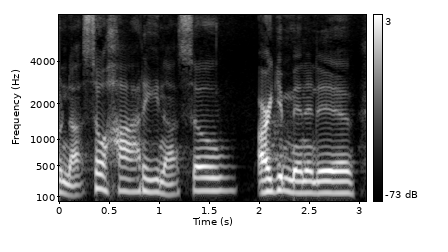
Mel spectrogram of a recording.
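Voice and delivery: ordinary talk, nothing marked

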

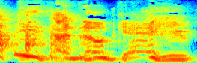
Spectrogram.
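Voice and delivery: giggling through the repeat; laughing repeat. Real, not acted. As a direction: echo the line while cracking up.

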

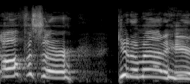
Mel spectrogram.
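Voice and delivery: high-pitched call for an officer; hammed-up appeal to the cops; mock plea to police. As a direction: cry out in mock alarm. Acts out calling the police.

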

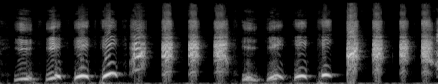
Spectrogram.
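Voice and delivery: high cackling hee hee ah ah; mocking sister laughter. Sisters laughing at him, high mocking cackle. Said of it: "I can hear my fucking sisters".

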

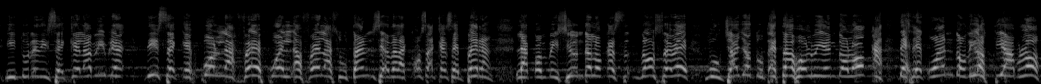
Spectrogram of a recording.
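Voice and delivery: loud, high, relentless pulpit shout; driving, shouted exhortation to the congregation; full-force preaching. Real, not acted. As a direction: preach it at the top of your voice.

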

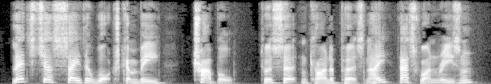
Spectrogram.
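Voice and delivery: high, cagey informant voice. Acted. Hidden informant hinting to William about the dog, high and cagey. Deep Bone explains distrust.

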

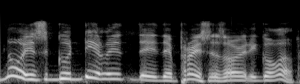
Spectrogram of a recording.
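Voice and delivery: high, loud Bulgarian accent impression; Eastern European accent. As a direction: imitate a Bulgarian woman's thick accent. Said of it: "she has a really thick Eastern European accent".

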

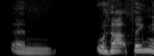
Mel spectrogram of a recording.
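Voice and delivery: ordinary talk

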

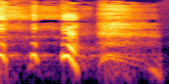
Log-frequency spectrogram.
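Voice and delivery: light breathy laugh. Real, not acted. Laughs at her own stutter.

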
